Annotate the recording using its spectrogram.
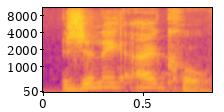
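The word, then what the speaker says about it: Jhené Aiko: and it sounds nice I mean it's like Jhene Aiko so what's yes yes that's how you say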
